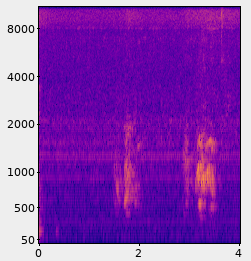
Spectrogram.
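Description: A dog barking twice, two short barks about a second and a half apart.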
